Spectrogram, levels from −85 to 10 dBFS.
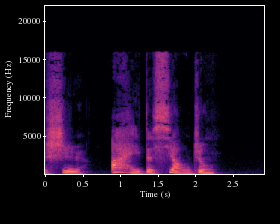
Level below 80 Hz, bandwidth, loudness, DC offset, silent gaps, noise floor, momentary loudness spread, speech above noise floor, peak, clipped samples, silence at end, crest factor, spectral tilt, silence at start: -66 dBFS; 16.5 kHz; -20 LUFS; under 0.1%; none; -66 dBFS; 10 LU; 47 dB; -4 dBFS; under 0.1%; 0.65 s; 18 dB; -4 dB/octave; 0 s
